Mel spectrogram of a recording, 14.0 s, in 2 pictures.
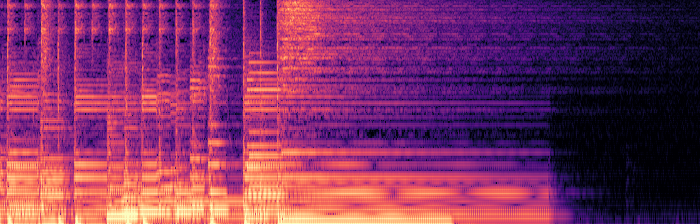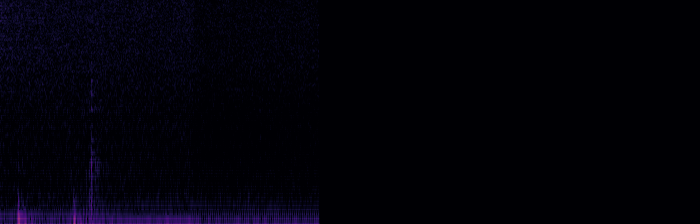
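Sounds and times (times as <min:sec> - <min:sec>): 
country guitar picking: 0:00.0 - 0:05.5.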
